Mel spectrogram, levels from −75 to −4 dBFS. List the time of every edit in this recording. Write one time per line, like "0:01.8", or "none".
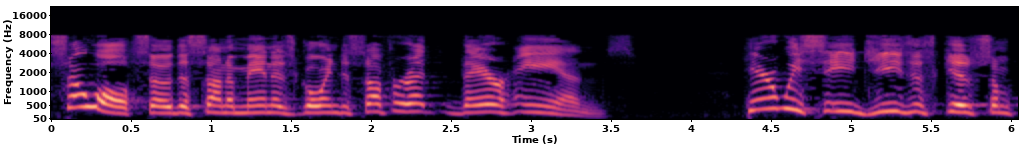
0:04.2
